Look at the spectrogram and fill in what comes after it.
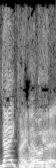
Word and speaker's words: Daikin: It's Daikin.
